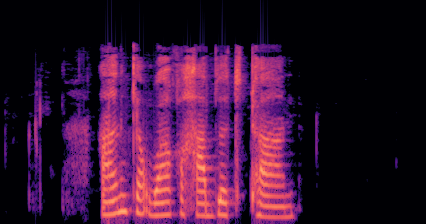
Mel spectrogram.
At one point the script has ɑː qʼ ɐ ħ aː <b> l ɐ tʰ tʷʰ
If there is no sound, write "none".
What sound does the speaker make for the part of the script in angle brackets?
b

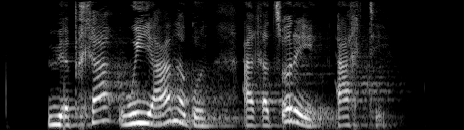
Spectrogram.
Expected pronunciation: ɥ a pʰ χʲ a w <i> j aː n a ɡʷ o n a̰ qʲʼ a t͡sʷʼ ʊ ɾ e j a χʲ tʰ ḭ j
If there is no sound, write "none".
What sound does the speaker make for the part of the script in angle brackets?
i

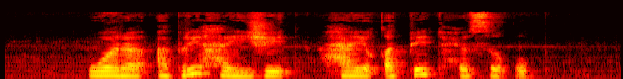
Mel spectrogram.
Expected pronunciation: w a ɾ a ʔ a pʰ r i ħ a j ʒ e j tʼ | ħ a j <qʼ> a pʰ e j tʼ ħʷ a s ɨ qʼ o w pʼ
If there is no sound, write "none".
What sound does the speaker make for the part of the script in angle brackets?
qʼ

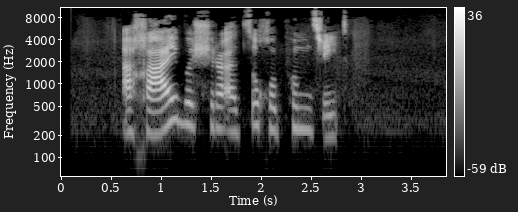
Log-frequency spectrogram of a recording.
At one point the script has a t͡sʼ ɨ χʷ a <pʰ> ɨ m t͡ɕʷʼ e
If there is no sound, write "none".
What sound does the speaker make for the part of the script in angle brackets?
pʰ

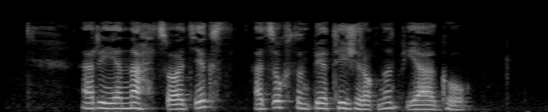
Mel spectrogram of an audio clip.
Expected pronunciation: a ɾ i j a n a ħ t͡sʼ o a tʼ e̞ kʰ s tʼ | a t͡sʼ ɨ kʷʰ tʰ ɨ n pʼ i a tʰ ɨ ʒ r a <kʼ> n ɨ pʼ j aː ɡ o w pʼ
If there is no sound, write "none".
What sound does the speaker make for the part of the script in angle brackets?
qʼ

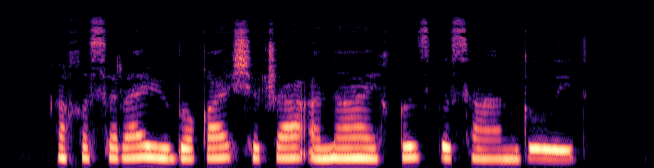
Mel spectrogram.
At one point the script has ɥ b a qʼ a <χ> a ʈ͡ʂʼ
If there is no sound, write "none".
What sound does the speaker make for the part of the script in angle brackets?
ʃ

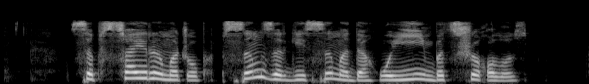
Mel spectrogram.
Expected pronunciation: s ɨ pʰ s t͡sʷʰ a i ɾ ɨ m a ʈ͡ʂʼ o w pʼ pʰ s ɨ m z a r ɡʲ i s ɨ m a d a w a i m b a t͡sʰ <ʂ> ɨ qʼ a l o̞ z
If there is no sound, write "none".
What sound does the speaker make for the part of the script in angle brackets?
ʂ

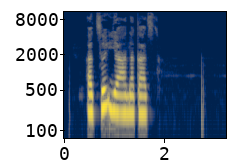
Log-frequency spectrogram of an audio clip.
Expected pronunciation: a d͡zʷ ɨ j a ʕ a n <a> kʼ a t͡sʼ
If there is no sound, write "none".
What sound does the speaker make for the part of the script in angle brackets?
a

